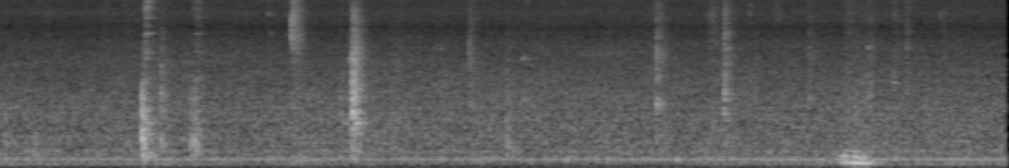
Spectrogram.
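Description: Scattered light clicks of a spoon and chopsticks against small ceramic rice bowls, about six separate taps at uneven intervals, with a soft low thump near the end.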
